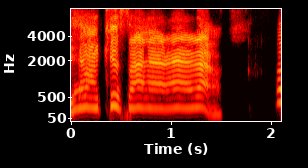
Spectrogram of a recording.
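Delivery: put-on very high, puffed-up, boastful kid voice. Retelling a six-year-old's boast to her siblings: imitating a boastful child. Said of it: "puffing up her chest".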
